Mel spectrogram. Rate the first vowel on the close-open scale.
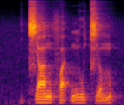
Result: open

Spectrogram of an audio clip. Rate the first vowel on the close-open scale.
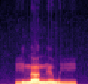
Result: close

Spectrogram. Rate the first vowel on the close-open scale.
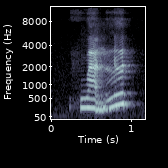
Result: open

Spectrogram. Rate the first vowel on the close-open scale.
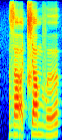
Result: open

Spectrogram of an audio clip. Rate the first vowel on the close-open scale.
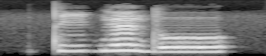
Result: close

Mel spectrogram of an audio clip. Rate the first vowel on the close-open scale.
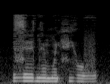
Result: mid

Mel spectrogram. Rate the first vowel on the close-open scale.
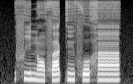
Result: close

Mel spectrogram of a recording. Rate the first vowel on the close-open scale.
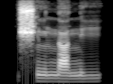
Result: close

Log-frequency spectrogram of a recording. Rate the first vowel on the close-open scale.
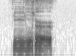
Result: close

